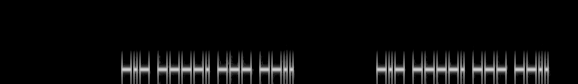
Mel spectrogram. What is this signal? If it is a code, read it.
Morse code, heard as a keyed tone, about 40 wpm, 700 Hz. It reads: K9OZ K9OZ
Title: Call Signs Repeated 3x - 40wpm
